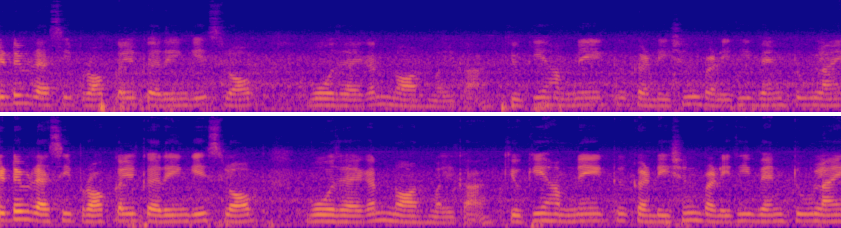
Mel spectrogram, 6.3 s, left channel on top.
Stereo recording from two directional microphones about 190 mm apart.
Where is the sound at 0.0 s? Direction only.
45° right (ahead or behind).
